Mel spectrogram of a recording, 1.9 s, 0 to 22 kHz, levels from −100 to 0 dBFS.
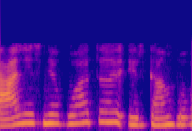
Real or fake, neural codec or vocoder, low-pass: fake; codec, 16 kHz, 2 kbps, FunCodec, trained on Chinese and English, 25 frames a second; 5.4 kHz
